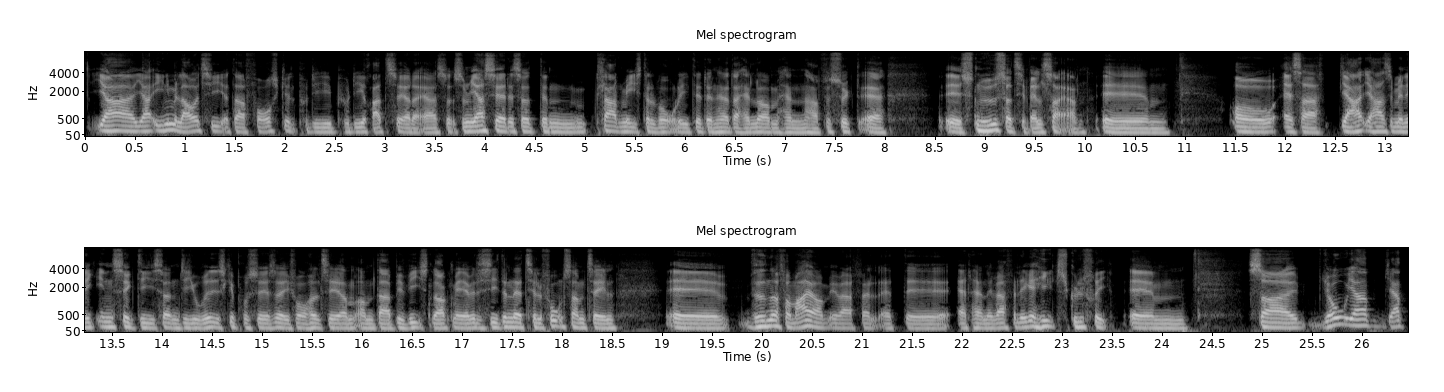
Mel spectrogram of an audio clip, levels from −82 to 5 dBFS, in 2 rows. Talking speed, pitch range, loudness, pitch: 225 wpm, 115-135 Hz, -21 LUFS, 120 Hz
